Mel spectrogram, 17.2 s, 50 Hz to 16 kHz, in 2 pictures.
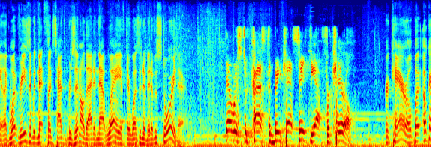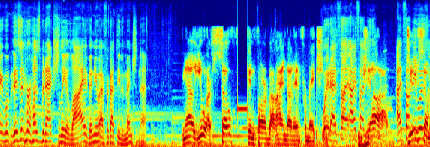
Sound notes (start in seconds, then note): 13.3 beep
